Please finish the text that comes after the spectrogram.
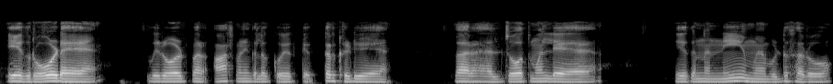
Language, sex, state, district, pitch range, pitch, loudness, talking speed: Marwari, male, Rajasthan, Nagaur, 125-135 Hz, 130 Hz, -20 LUFS, 175 wpm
